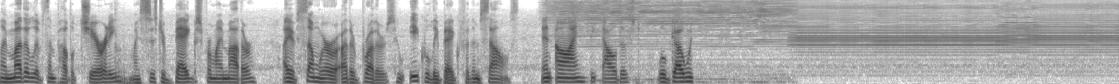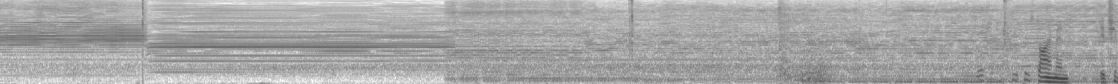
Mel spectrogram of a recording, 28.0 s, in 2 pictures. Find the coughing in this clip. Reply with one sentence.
You can't hear the coughing here.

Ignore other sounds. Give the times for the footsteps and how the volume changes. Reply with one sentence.
The footsteps can't be heard in this clip.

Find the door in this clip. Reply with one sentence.
The door can be heard from 1.4 to 1.9 s and from 23.7 to 24.4 s.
